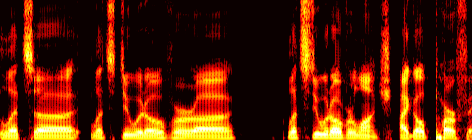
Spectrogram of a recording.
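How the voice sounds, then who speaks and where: Sounding dry and close with no echo, a man with an American accent speaks in a fairly high voice with monotone, flat intonation. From South Florida. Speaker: comedian and actor. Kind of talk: casual chat.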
